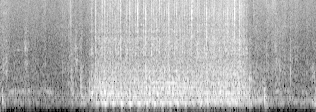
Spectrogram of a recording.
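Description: A sewing machine stitches over earlier stitching on a fabric lining, a fast, steady mechanical rattle that starts after a quiet moment, runs for about three seconds, then stops.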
